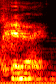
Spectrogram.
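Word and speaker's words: panne: of feel to it it's called penne p-a-n-n-e i think i'm saying it correctly i say it like pasta penne okay i'm just going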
